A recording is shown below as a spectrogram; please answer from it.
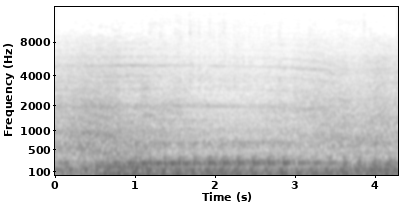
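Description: A Ford Mustang fitted with a Borla exhaust runs steadily at idle, giving a loud, continuous low rumble that holds without change and has no voices over it.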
